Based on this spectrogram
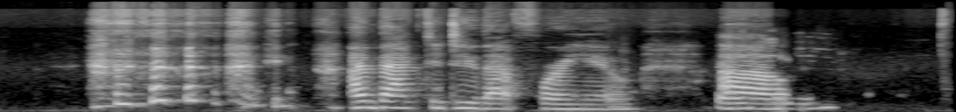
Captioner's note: laughs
